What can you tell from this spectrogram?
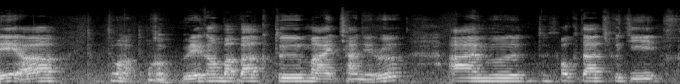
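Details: Childhood-onset stuttering (developmental fluency disorder) in an adult male Japanese doctor who stutters, speaking English.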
